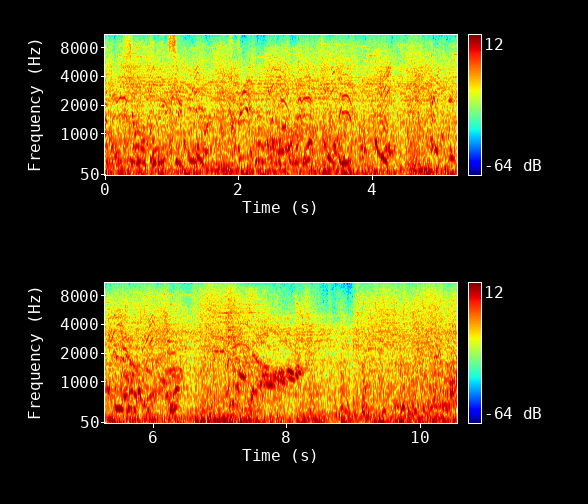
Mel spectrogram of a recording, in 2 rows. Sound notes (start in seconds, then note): 7.0 KO Scream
